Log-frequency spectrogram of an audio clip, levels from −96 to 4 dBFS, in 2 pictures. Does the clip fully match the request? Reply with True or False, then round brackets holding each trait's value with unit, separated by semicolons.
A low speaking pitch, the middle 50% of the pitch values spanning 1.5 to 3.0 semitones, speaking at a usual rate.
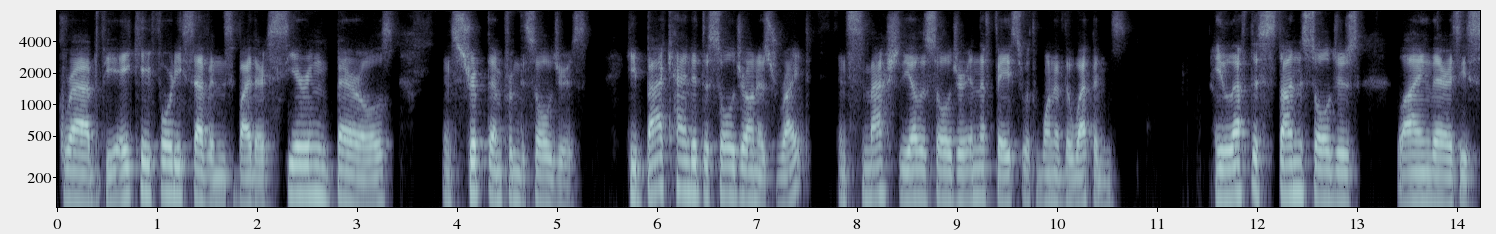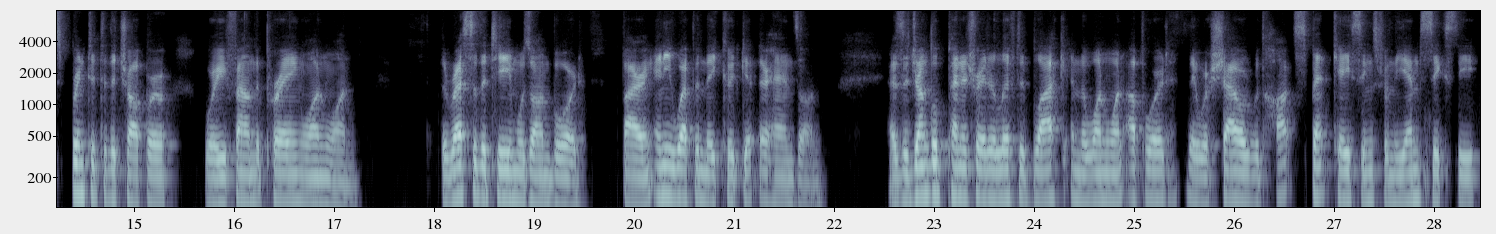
True (115 Hz; 2.7 semitones; 195 wpm)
